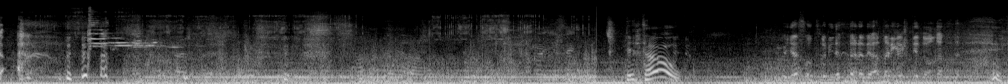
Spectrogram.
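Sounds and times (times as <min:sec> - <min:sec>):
boat engine running: 0:00.0 - 0:10.0
short high tone: 0:00.9 - 0:01.9.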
